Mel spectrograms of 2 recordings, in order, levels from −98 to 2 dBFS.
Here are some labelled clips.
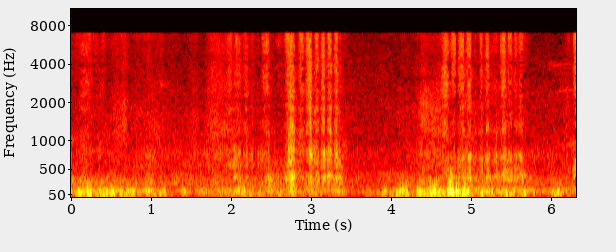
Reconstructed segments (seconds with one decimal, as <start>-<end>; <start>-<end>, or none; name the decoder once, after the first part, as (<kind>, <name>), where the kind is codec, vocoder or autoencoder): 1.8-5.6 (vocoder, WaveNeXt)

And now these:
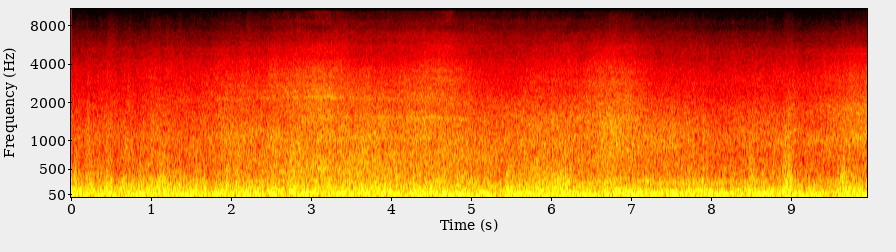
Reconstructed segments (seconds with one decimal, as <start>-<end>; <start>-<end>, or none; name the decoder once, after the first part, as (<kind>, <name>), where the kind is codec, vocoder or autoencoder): 5.4-6.6 (codec, DAC)

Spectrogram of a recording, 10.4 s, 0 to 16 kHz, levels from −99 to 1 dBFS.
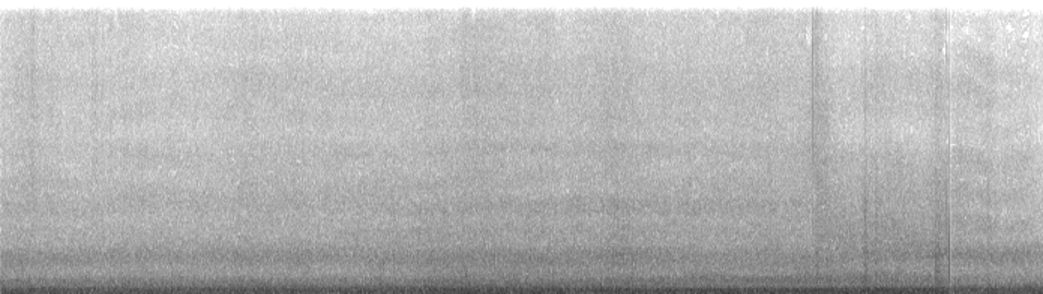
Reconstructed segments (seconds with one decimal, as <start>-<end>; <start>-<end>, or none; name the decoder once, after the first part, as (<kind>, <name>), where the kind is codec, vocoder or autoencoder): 0.0-1.5 (vocoder, BigVGAN v2); 3.1-8.2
